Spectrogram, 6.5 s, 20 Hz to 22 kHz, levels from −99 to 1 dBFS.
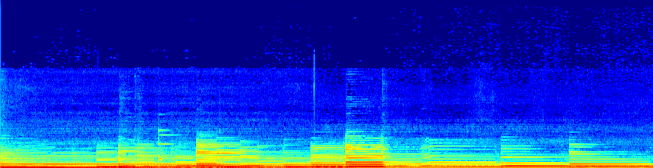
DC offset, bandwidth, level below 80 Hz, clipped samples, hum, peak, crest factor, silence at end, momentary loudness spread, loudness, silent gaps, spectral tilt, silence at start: under 0.1%; 4.2 kHz; -42 dBFS; under 0.1%; none; -2 dBFS; 14 dB; 0 s; 11 LU; -17 LUFS; none; -11 dB/octave; 0 s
